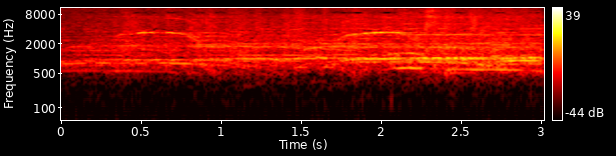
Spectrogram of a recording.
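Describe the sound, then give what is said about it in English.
A large crowd cheers steadily for a few seconds at Nikki Haley's campaign event on the night of the Iowa Republican primary, a dense roar of voices with a few sharp whistles rising above it, growing slightly louder toward the end. “Some cheering, of course.”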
